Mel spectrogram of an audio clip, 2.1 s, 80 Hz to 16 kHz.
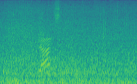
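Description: Floodwater pooled on 1300 South at about 700 West rushes along the street in the morning in a loud, steady roar, a dense, overwhelming wash of churning noise that fills the whole stretch without pause.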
